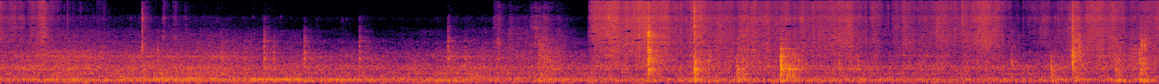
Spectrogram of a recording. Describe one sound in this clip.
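Banana leaves rustle and crinkle as they are handled.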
